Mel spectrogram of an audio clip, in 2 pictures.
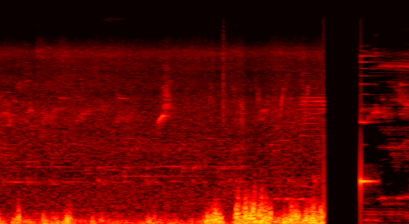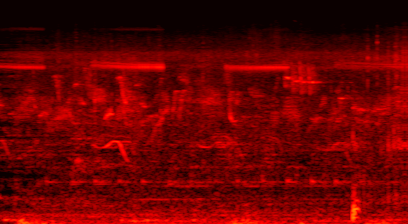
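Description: Small birds chirping in short calls throughout, with heavy low rumbling noise on the microphone in the first four seconds. The sound cuts out briefly about four seconds in, after which the chirping continues more clearly over a faint, steady high-pitched tone.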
